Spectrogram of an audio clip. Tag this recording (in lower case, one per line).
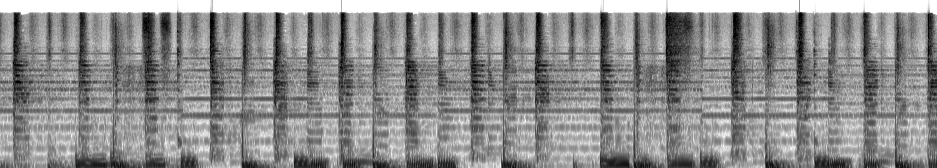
music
